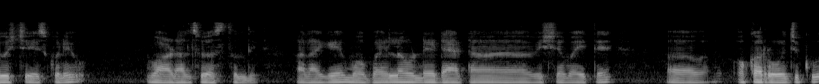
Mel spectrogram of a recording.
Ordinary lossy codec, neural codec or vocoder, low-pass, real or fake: MP3, 32 kbps; none; 7.2 kHz; real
